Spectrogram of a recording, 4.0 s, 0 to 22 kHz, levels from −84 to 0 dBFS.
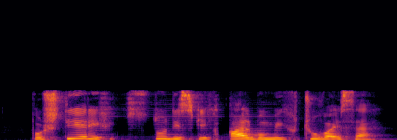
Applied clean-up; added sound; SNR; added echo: neural separator model SepFormer DNS4.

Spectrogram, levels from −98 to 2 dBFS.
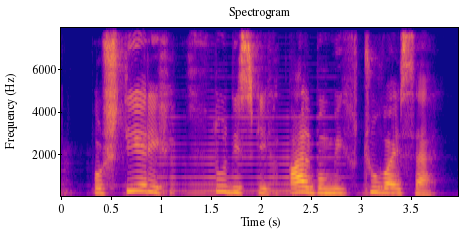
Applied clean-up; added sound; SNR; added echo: neural mask model RNNoise.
